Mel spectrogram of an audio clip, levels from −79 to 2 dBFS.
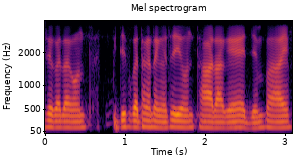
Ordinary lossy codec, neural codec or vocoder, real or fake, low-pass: none; none; real; 3.6 kHz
